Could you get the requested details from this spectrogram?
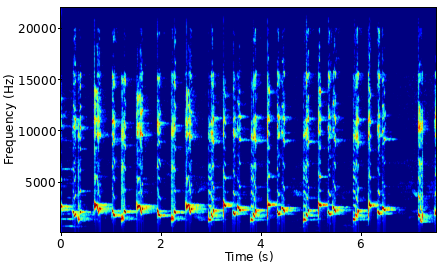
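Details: Sooty-headed bulbul song played as a lure for wild birds, liquid whistled phrases of a few notes repeated roughly every half second without pause; quiet, clean background.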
